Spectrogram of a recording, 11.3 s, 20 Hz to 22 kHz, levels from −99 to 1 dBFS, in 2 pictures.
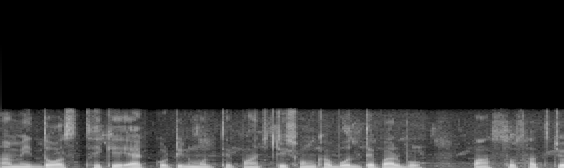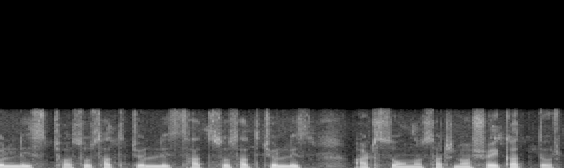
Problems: constant background noise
